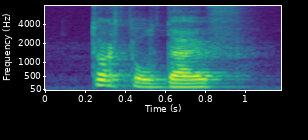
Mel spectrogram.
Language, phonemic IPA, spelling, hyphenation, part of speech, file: Dutch, /ˈtɔr.təlˌdœy̯f/, tortelduif, tor‧tel‧duif, noun, Nl-tortelduif.ogg
- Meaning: 1. European turtle dove (Streptopelia turtur) 2. any turtle dove, any pigeon of the genus Streptopelia 3. one of an infatuated couple of lovers, a person in love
